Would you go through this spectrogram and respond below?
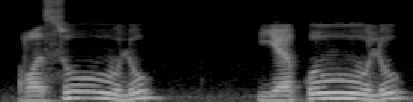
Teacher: واو ساکن سے پہلے پیش ہے تو اس لیے میں اس کو کھینچ کر پڑھ رہا ہوں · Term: واو مدہ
